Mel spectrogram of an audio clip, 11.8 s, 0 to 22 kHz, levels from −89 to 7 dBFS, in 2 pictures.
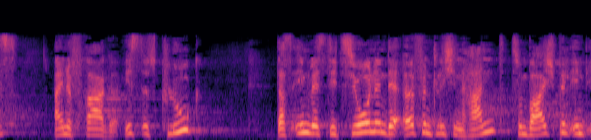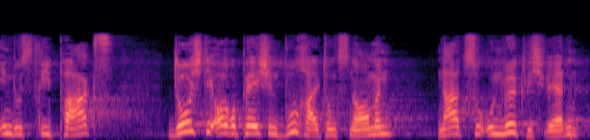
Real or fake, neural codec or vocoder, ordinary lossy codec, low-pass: real; none; none; none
